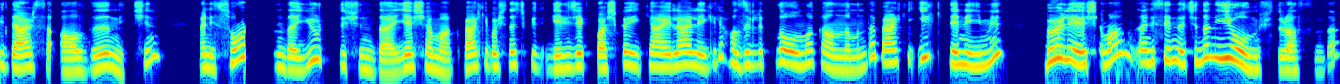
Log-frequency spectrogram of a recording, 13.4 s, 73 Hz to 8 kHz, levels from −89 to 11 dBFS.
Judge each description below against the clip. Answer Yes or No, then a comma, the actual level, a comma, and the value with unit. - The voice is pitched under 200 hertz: No, high, 205 Hz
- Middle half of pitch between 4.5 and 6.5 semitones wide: Yes, average, 5.1 semitones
